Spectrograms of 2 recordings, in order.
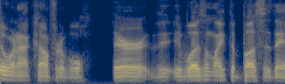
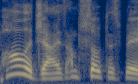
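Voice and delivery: put-on angry voice, higher; 8 semitones higher than usual. Retelling replying to an apology after being soaked: retelling own angry words. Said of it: "I remember I was so mad".

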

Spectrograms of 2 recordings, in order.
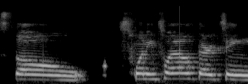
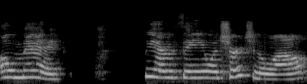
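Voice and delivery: warm, nurturing tone; 6 semitones higher than usual. Retelling an aunt's remark while she serves food, imitating Aunt Dee, motherly. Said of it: "The way she said it was so motherly and so nice".

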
